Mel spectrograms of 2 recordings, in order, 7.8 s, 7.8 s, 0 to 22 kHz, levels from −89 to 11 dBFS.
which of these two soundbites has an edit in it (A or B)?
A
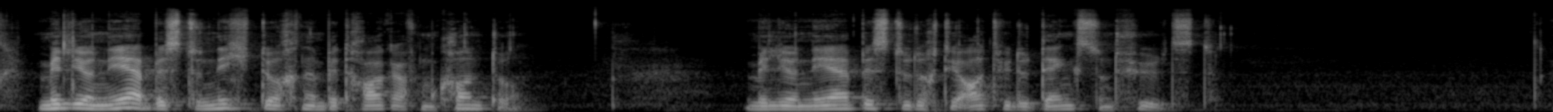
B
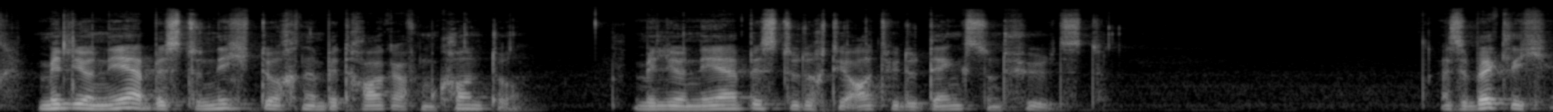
B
